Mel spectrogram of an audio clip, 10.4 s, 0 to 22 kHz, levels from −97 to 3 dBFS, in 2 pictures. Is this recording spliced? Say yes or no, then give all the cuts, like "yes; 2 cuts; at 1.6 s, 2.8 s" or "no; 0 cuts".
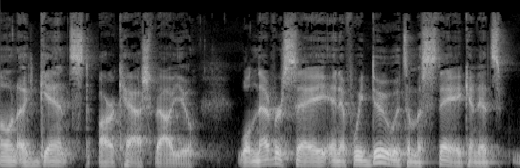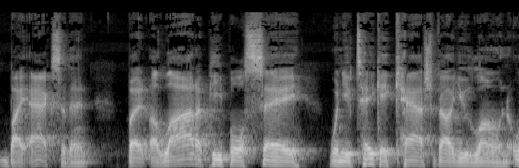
no; 0 cuts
